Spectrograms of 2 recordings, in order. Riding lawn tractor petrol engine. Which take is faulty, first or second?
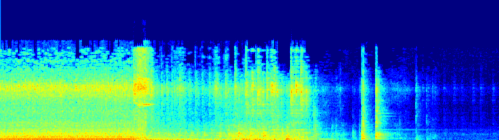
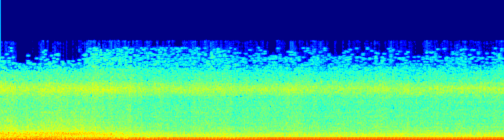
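first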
